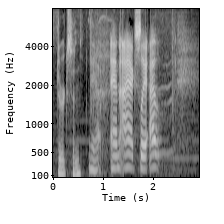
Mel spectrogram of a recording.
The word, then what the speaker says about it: Dirksen: Dirksen yes Brian Dirksen it's spelled looks like dorksen but it's Dirksen yeah and I actually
